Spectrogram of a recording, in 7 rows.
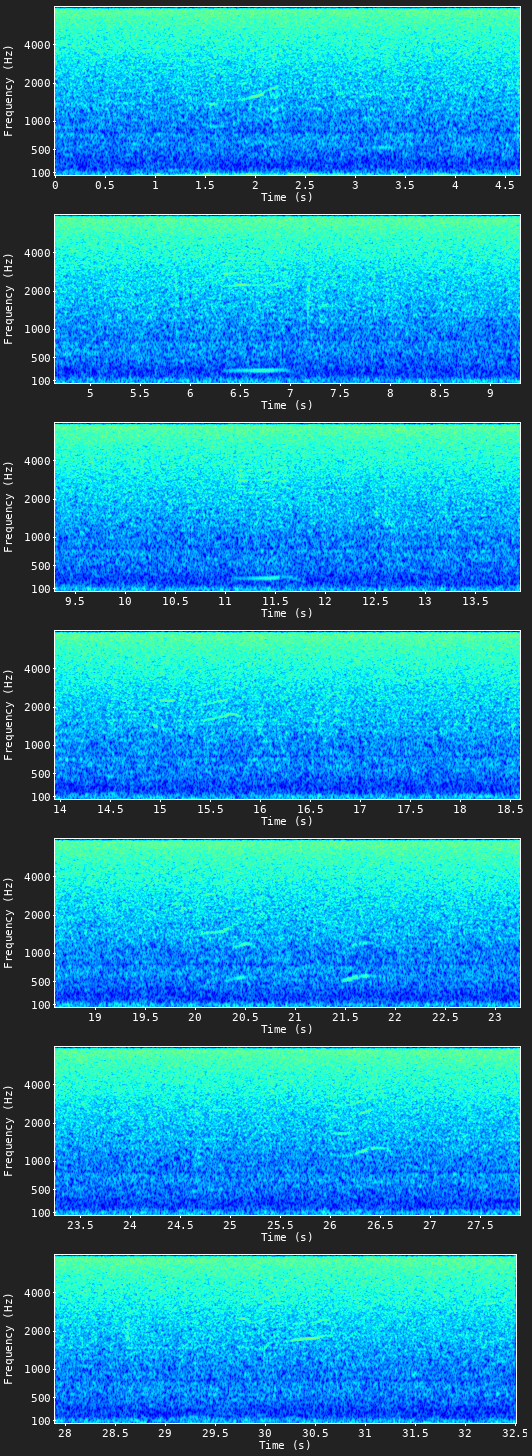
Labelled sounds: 1.9	2.1	humpback whale, 1.5 to 1.7 kHz
15.4	15.8	humpback whale, 1.6 to 2.3 kHz
20.1	20.4	humpback whale, 1.4 to 1.6 kHz
26.3	26.6	humpback whale, 1.2 to 1.3 kHz
30.3	30.7	humpback whale, 1.6 to 1.9 kHz

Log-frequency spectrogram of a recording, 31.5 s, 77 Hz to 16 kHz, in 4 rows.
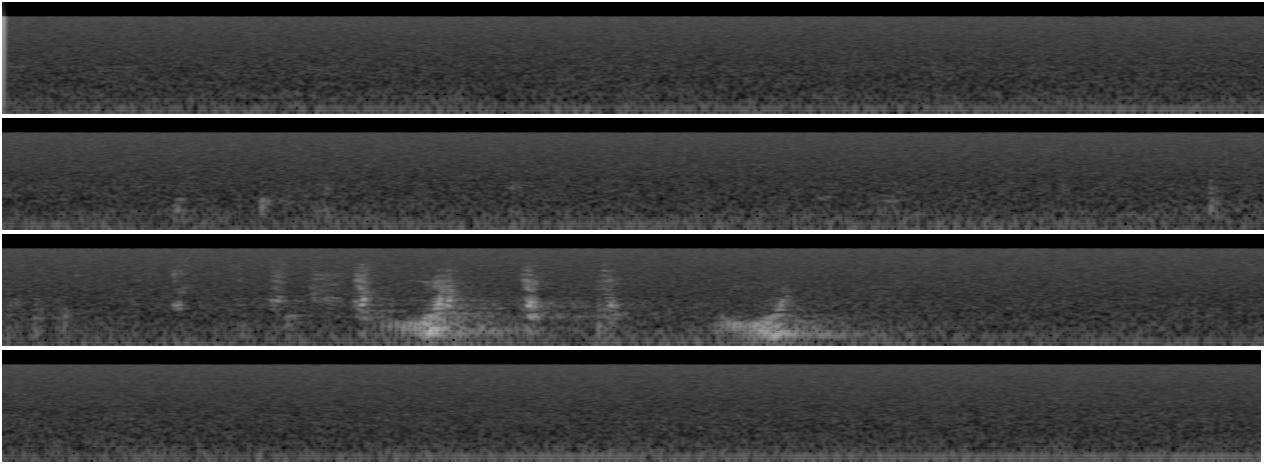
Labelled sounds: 18.3	18.6	humpback whale, 1.5 to 1.8 kHz

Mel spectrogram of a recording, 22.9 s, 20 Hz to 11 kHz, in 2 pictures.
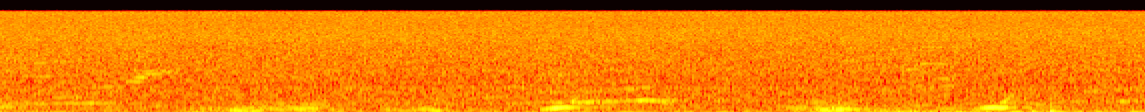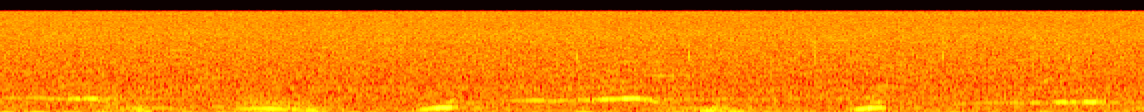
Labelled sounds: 1.3	1.8	humpback whale, 0.86 to 1.3 kHz
18.0	18.2	humpback whale, 1.1 to 1.2 kHz

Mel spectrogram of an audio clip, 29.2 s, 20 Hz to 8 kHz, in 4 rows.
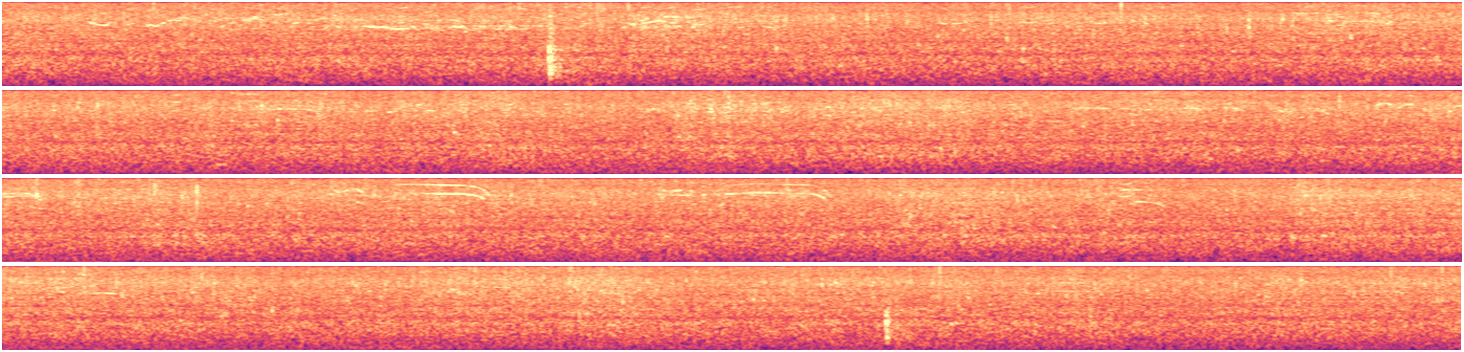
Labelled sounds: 1.8	2.1	Pacific white-sided dolphin, 3.1 to 3.6 kHz
8.6	8.9	Pacific white-sided dolphin, 3.9 to 4.3 kHz
16.6	17.0	Pacific white-sided dolphin, 4.1 to 6.5 kHz
18.2	18.7	Pacific white-sided dolphin, 4.6 to 6.5 kHz

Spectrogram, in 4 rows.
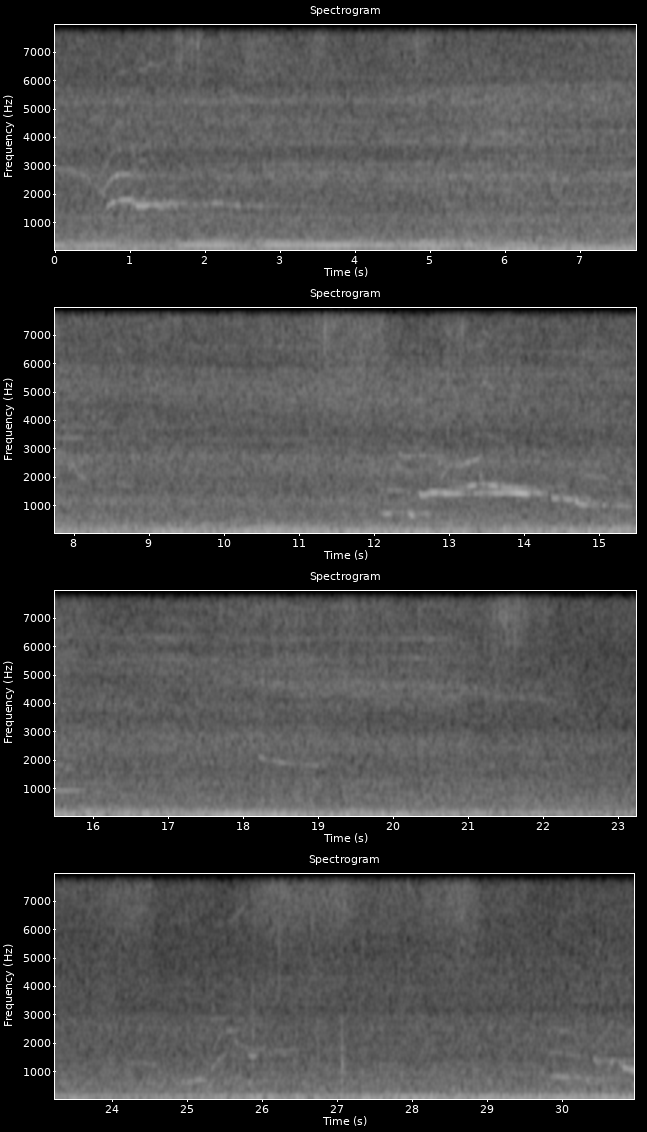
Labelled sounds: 0.6	2.9	killer whale, Bigg's (transient), Gulf of Alaska transient, 1.4 to 4.6 kHz
12.1	16.0	killer whale, Bigg's (transient), Gulf of Alaska transient, 0.50 to 3.0 kHz
18.1	19.2	killer whale, Bigg's (transient), Gulf of Alaska transient, 1.6 to 2.1 kHz
24.8	26.1	killer whale, Bigg's (transient), Gulf of Alaska transient, 0.25 to 3.1 kHz
29.8	30.9	killer whale, Bigg's (transient), Gulf of Alaska transient, 0.68 to 2.7 kHz

